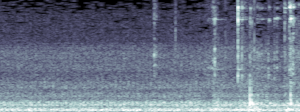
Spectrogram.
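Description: Steady background rumble and hiss, like a vehicle running nearby, with a few faint clicks near the end.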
